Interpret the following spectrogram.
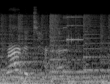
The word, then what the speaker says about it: Rattata: uh yeah it's not retited actually because it's like red red it's rattata and you put more emphasis for the two t's are because like there's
